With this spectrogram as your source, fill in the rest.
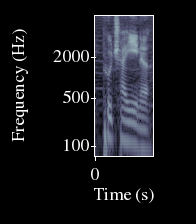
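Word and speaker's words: Poochyena: n indeed uh po I always pronounced it pooa but it's probably poo hyena cuz it's a pooch hyena that's probably the joke but I always pronounced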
